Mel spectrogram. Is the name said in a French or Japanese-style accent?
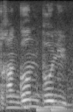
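Japanese-style. It is said Japanese-style with an added final vowel. "on va dire Dragon Ballu"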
